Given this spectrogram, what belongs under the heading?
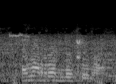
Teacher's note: النون الساكنة إذا جاءت بعدها راء تقلب النون الساكنة إلى راء، لما راح يصير عندنا رائين الراء الأولى تدغم بالثاني، النون ما تدغم بالراء، هذا مما يستحيل.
